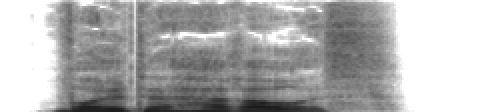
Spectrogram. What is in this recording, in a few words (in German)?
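"wollte heraus", German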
